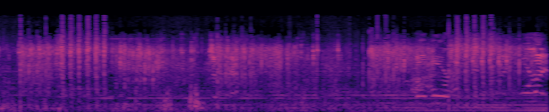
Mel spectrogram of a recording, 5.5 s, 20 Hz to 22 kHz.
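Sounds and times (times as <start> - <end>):
machine-gun fire in a gun battle between the British Army and the Taliban: 0.2 - 2.9, 3.7 - 5.3.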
